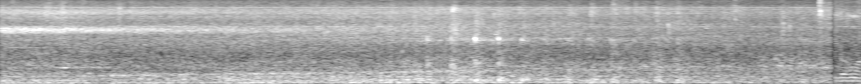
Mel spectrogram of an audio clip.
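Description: A crowded Green Line passenger train gives a steady, loud rumble with rail clatter and a constant low roar throughout, with no clear voices.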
